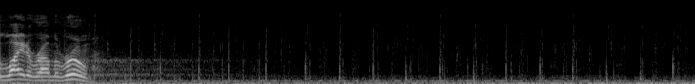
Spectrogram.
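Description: Quick footsteps run over stone.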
